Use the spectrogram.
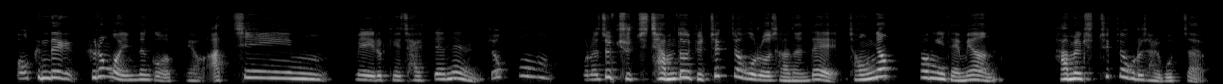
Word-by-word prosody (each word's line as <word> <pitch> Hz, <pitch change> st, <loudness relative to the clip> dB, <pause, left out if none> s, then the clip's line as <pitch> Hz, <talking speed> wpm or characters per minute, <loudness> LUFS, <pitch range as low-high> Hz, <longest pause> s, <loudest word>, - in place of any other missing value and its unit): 어 275 Hz, +1 st, -6 dB
근데 295 Hz, -4 st, +1 dB
그런 365 Hz, +3 st, -2 dB
건 220 Hz, -, +2 dB
있는 215 Hz, +2 st, -2 dB
것 190 Hz, -2 st, -7 dB, 0.2 s
같아요. 175 Hz, 0 st, -12 dB
아침에 270 Hz, -, 0 dB, 0.3 s
이렇게 200 Hz, -1 st, -1 dB
잘 195 Hz, -1 st, -9 dB
때는 245 Hz, -, -1 dB
쪼끔 340 Hz, 0 st, -9 dB, 0.3 s
뭐라 220 Hz, +1 st, -5 dB
그러죠? 335 Hz, +7 st, +1 dB
규칙 240 Hz, -1 st, -3 dB
잠도 265 Hz, +4 st, +6 dB
규칙적으로 260 Hz, -, 0 dB
자는데 175 Hz, +2 st, -2 dB
저녁형이 310 Hz, +3 st, +3 dB
되면 195 Hz, 0 st, 0 dB, 0.6 s
잠을 245 Hz, +2 st, +8 dB
규칙적으로 275 Hz, -, -2 dB
잘 180 Hz, -6 st, -4 dB
못 165 Hz, +2 st, -6 dB
자요. -, -, -9 dB
245 Hz, 280 characters per minute, -29 LUFS, 200-300 Hz, 0.6 s, 잠을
